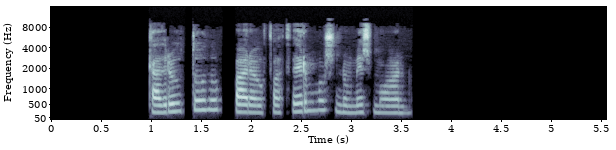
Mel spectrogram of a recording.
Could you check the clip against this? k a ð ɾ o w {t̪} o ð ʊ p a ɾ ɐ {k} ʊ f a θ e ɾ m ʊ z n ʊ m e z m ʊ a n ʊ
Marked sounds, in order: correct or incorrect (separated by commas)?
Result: correct, incorrect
